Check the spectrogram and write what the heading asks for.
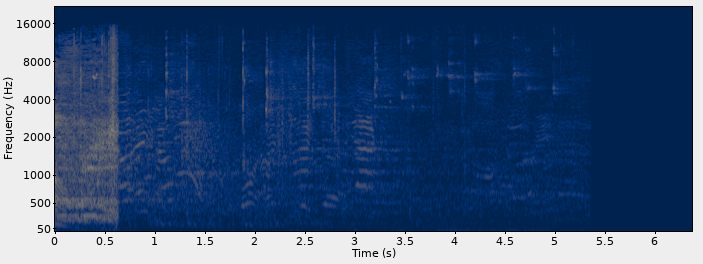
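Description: A basketball bouncing on a hardwood gym floor amid faint voices in the gym, growing fainter and cutting to silence near the end.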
